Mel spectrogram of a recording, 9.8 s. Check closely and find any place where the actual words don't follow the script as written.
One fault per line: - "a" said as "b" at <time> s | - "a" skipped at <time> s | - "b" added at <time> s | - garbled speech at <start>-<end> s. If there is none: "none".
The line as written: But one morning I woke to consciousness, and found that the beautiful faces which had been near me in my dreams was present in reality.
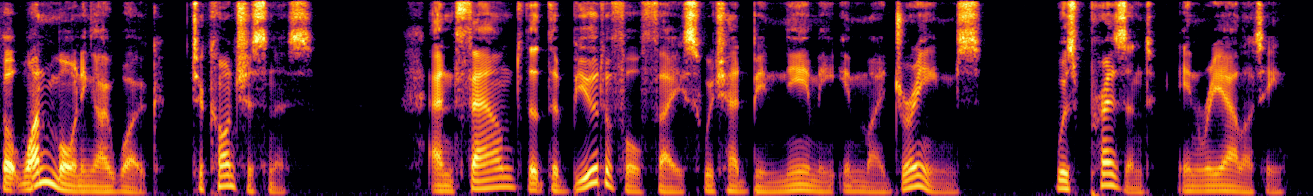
- "faces" said as "face" at 4.8 s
